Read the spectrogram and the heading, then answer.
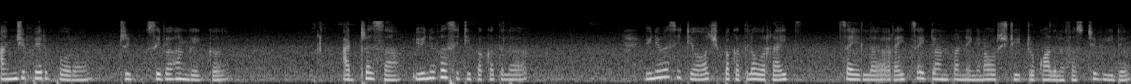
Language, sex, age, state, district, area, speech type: Tamil, female, 18-30, Tamil Nadu, Sivaganga, rural, spontaneous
